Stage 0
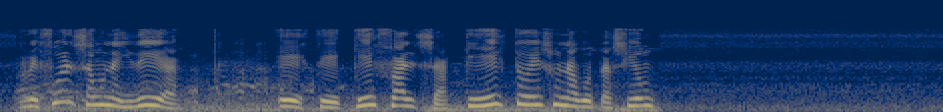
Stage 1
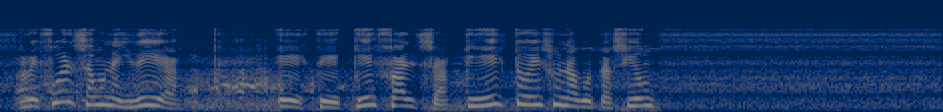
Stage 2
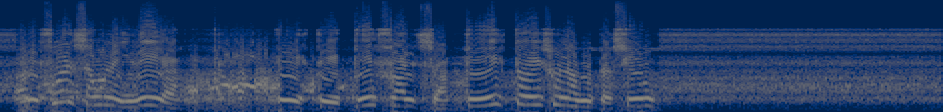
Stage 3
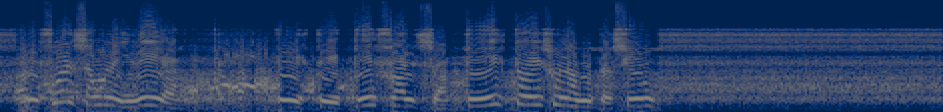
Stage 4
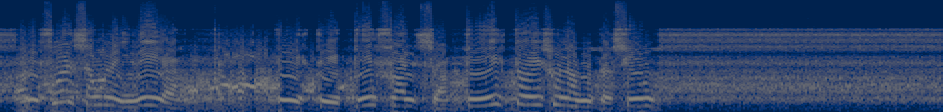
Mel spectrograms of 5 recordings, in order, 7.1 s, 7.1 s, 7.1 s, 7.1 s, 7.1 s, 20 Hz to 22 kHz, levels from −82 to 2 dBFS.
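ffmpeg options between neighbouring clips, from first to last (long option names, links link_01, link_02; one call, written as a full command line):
ffmpeg -i in.wav -af "highpass=640,aecho=1:1:0.8:0.7,acompressor=threshold=-40dB:ratio=3,volume=3dB" out.wav
ffmpeg -i in.wav -filter_complex "[0:a]lowshelf=frequency=370:width_type=q:width=3:gain=-12.5,asplit=2[link_01][link_02];[link_02]alimiter=level_in=9dB:limit=-24dB:level=0:latency=1:release=93,volume=-9dB,volume=1.5dB[link_03];[link_01][link_03]amix=inputs=2:normalize=0,asoftclip=type=hard:threshold=-36.5dB,volume=1dB" out.wav
ffmpeg -i in.wav -af "alimiter=level_in=20.5dB:limit=-24dB:level=0:latency=1:release=133,volume=-20.5dB,volume=8dB" out.wav
ffmpeg -i in.wav -af "asoftclip=type=tanh:threshold=-38.5dB,volume=3dB" out.wav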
